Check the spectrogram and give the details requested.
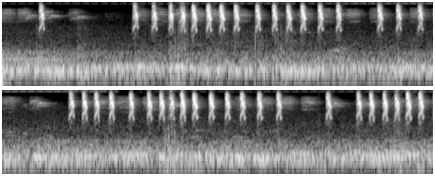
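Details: Olive-backed Tailorbird recorded for luring wild birds, delivering several bursts of shrill, rapid chipping notes separated by short pauses, each burst with a dozen or more quick repeats; faint low hum throughout.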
